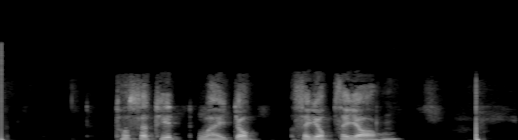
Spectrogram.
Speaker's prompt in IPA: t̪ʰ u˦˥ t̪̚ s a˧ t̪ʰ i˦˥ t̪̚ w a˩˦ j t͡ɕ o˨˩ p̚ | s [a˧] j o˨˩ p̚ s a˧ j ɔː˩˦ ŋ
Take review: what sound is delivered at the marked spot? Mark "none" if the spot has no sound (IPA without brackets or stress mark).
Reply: a˧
